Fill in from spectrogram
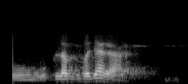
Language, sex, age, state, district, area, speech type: Hindi, male, 30-45, Bihar, Vaishali, rural, conversation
